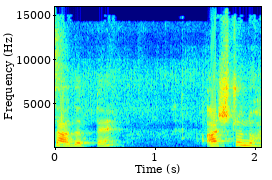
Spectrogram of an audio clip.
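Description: A woman's speaking voice for about half a second at the start and again near the end, with a quieter pause between.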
